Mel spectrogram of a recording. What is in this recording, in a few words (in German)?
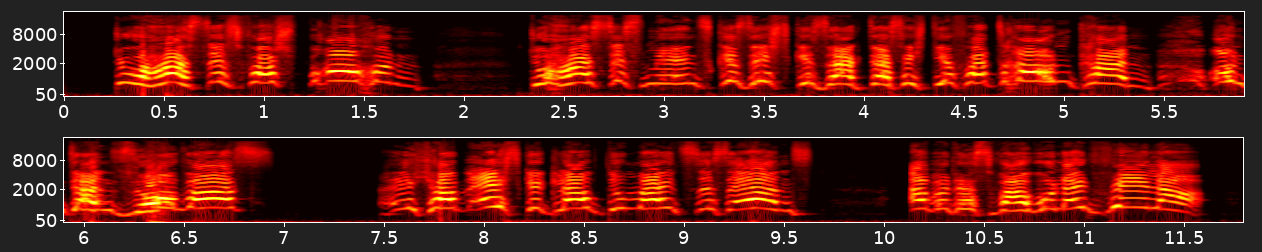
Grundemotion Wut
